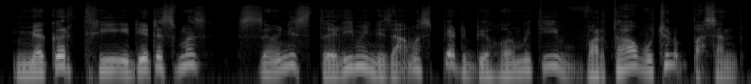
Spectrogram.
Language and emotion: Kashmiri, happy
